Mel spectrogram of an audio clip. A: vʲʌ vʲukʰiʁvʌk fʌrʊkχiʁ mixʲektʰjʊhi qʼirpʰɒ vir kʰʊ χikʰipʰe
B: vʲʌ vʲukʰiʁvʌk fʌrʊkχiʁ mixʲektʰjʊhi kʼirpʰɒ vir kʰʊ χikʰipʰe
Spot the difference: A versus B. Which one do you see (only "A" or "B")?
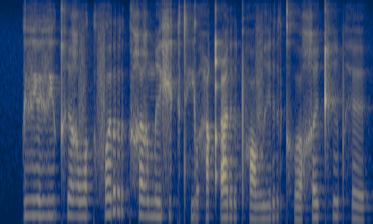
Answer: A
